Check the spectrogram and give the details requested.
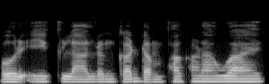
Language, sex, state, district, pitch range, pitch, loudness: Hindi, male, Uttar Pradesh, Lucknow, 120-130 Hz, 130 Hz, -18 LUFS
